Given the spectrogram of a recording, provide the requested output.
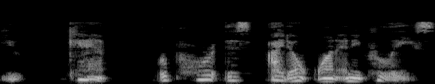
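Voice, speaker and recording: A woman uses a put-on character voice that is raspy, at a medium pitch. It moves at a fairly slow pace with very wide pitch swings. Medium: read story. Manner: terse, evasive.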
